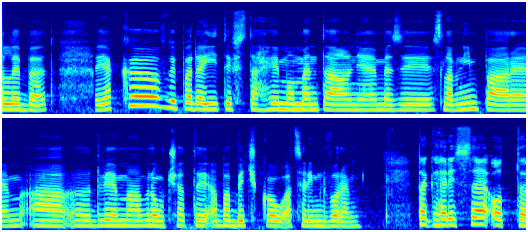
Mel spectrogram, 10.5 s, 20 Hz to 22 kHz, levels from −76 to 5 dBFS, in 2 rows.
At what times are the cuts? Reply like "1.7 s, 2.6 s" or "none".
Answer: 0.9 s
